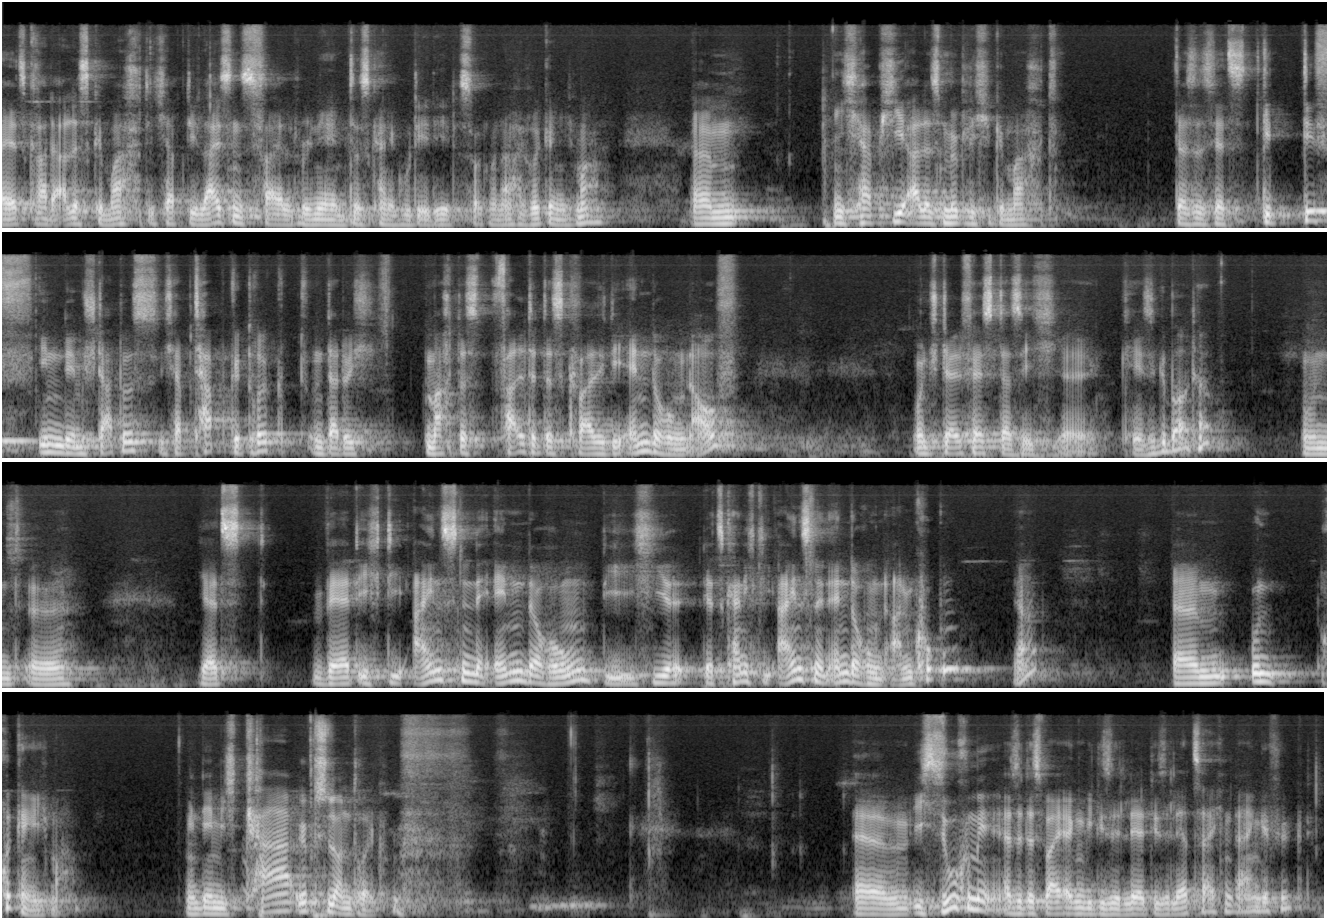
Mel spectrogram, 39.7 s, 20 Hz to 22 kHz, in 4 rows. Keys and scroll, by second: 0.4 typing, 2.3 typing, 5.8-8.7 typing, 9.7-11.7 typing, 17.3-18.5 typing, 19.1 Up, 20.3 Up, 24.9 Down, 35.3-36.1 typing, 39.6-39.7 typing.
